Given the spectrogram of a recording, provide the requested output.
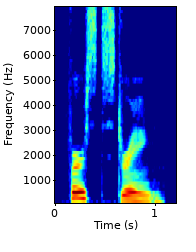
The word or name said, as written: first-string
